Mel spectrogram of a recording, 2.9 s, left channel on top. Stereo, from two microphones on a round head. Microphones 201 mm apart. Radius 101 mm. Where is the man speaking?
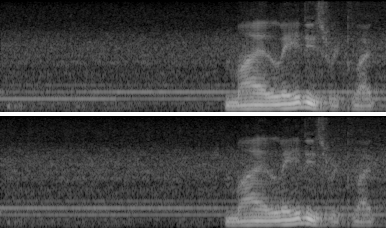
10° left (ahead or behind), 0.7 m.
